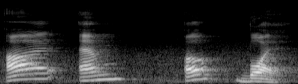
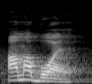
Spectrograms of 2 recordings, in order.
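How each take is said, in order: First: I and am are said as two words. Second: I and am merge into one syllable. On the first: "separately pronounce करेंगे" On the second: "इसको मर्ज करके अगर इसको हम contraction बनाते हैं"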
